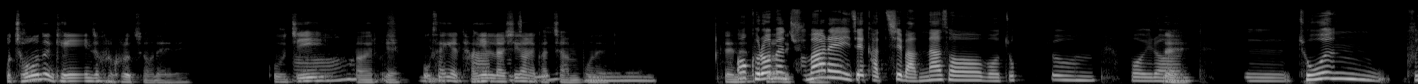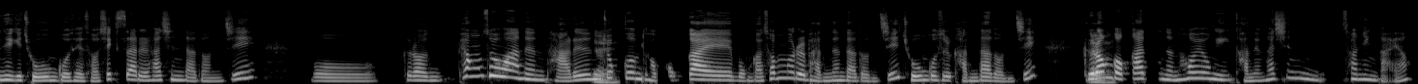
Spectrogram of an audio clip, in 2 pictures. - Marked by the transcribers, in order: other background noise
- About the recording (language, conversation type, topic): Korean, advice, 축하 행사에서 기대와 현실이 달라 힘들 때 어떻게 하면 좋을까요?
- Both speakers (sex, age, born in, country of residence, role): female, 40-44, South Korea, South Korea, advisor; male, 30-34, South Korea, Hungary, user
